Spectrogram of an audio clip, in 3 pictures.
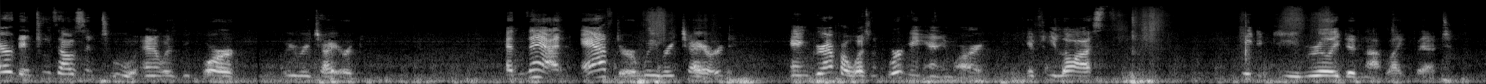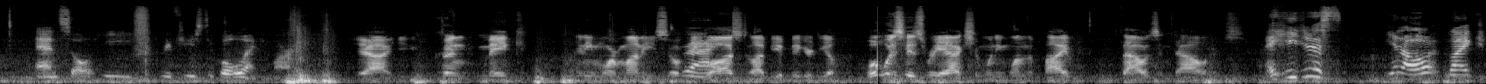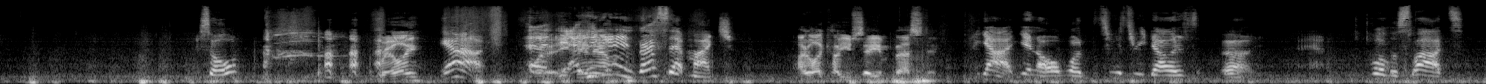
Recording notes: Live from a car ride to Ho Chunk Casino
